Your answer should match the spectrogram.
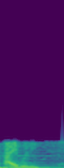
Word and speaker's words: Highbury: No, señor, se, se pronuncia Highbury.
